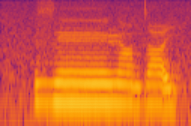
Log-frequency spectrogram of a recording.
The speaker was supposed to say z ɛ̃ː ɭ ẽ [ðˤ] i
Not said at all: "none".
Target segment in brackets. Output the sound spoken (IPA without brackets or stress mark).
dˤ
